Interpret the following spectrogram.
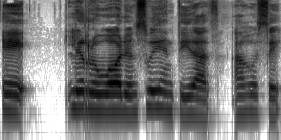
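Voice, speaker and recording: On a very clean recording with a silent background, a woman with a medium pitch and a dark, mellow tone sounds dry and close, with no echo. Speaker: podcast guest. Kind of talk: casual chat. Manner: halting.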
